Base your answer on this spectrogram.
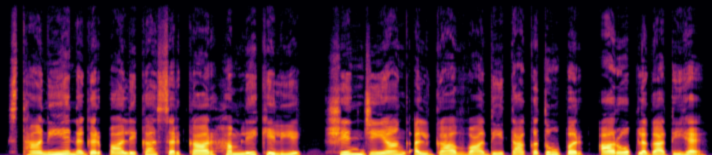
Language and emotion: Hindi, neutral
